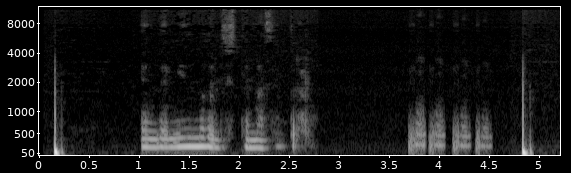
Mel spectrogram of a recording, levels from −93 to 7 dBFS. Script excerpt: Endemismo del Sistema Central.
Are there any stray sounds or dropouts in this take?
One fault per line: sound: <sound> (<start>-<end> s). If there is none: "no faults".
sound: laugh (3.7-4.5 s)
